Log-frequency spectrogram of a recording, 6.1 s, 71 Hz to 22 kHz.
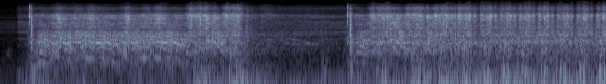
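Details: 1982 Dodge Charger 2.2, unregistered since 1990, plug wires repositioned, carburetor primed by hand since the used fuel pump doesn't work: cranking fires raggedly, runs rough and uneven without settling to idle. Cause suspected, not confirmed.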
